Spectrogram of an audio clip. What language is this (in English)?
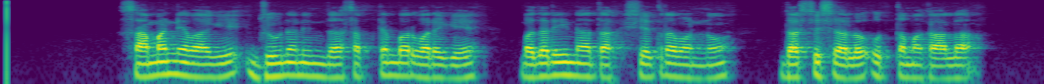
Kannada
